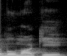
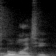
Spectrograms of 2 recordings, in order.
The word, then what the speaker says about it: Bomaachi: और dual pronunciation भी मिल रहा है, लोग बोमाची बोमाची करेंगे, है बोमाकी. Yeah, initially even I was बोमाची. Everyone, like 100 out of 100 people would read it as bomachi.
